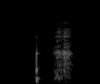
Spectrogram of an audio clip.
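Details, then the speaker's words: Pet cat sneezing repeatedly in a room during a podcast recording: a single small, sharp sneeze, a quick snap then a brief hissing burst of air. "my cat is in the room right now sneezing so if you're hearing sneezing I didn't know he was in here he's sneezing a lot"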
